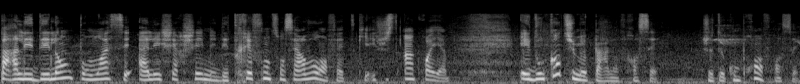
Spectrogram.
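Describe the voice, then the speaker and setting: A woman's high voice with lively intonation at a moderate pace, amid noticeable background noise. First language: Somali (speaking French). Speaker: interviewee sharing life experience. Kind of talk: casual interview conversation. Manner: hesitant, with frequent repetitions.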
